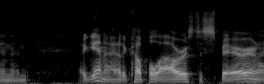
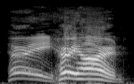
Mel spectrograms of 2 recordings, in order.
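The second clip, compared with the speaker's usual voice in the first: high, loud hurry hard shout; curling skip yelling; 13 semitones higher, 21 dB louder than usual. Shown as a demonstration. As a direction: bellow it down the sheet. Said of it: "your best, uh, hurry hard to the camera".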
